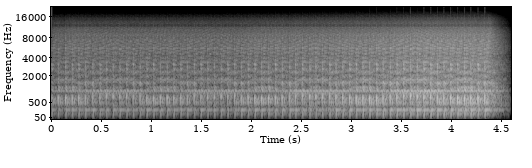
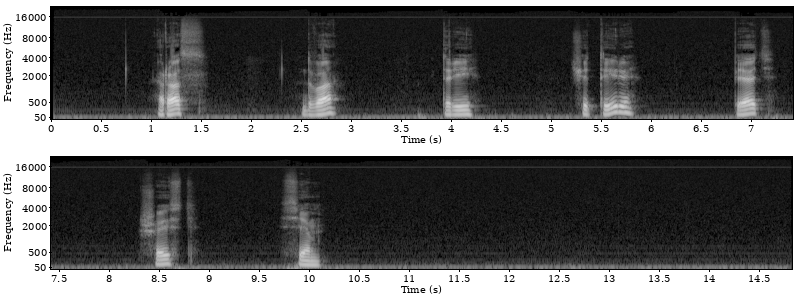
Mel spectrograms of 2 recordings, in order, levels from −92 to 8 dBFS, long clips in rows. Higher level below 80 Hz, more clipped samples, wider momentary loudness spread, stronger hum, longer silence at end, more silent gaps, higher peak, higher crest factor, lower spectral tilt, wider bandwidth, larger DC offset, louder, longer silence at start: second, -56 dBFS vs -48 dBFS; neither; second, 10 LU vs 22 LU; neither; second, 0.05 s vs 4.7 s; neither; about the same, -2 dBFS vs 0 dBFS; second, 18 dB vs 24 dB; second, -1.5 dB/octave vs -7 dB/octave; about the same, 18.5 kHz vs 19 kHz; neither; about the same, -19 LUFS vs -19 LUFS; second, 0 s vs 1.05 s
